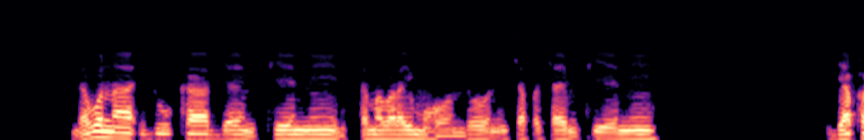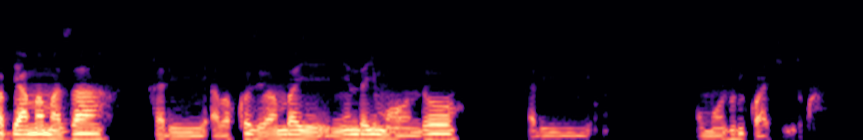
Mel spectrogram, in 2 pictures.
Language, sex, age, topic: Kinyarwanda, male, 36-49, finance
